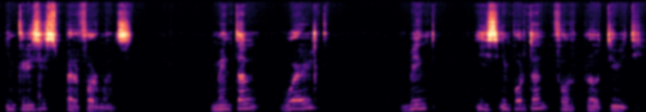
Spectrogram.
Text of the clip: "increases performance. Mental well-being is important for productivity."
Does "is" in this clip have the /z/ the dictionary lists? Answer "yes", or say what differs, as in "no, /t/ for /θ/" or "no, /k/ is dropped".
no, /s/ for /z/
